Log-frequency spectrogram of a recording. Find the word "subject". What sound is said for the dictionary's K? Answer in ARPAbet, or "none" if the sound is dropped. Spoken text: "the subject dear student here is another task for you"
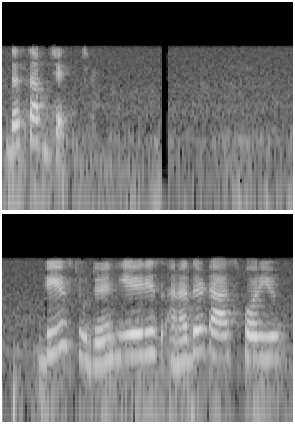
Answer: K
